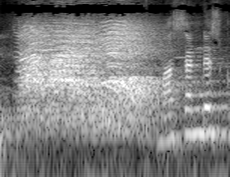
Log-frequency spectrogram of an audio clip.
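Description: A group of children praying aloud together, many voices at once in a loud jumble, with a single voice standing out near the end.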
